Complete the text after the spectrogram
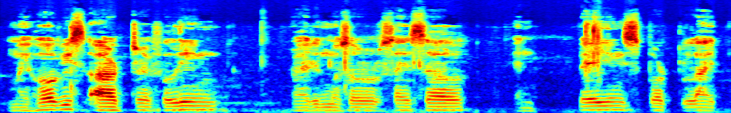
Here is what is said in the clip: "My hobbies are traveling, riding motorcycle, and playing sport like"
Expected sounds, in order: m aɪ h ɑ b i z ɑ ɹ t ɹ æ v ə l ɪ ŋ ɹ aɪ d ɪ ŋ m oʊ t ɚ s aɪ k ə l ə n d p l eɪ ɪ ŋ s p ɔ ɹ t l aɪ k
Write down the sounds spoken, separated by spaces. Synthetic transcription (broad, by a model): m aɪ h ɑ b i s ɑ ɹ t ɹ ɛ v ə l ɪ ŋ ɹ aɪ d ɪ ŋ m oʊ s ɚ s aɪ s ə l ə n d p l eɪ ɪ ŋ s p ɔ ɹ t l aɪ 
